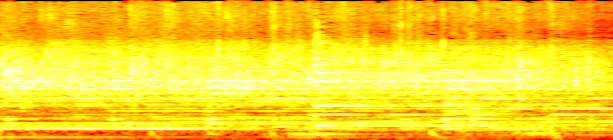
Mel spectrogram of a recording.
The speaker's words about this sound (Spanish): Vamos a darle un aplauso fuerte a nuestro Señor en este día. Si tú estás agradecido con Dios, dale ese aplauso fuerte a Él. Vamos.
